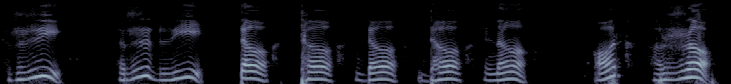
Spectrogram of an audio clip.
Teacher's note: इनके उच्चारण स्थान मूर्धा है इसलिए इनको कहते हैं मूर्धन्य वर्ण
